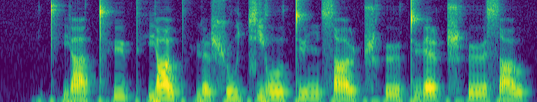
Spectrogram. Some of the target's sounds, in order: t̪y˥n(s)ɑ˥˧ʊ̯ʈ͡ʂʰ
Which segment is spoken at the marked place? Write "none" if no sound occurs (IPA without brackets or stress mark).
s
